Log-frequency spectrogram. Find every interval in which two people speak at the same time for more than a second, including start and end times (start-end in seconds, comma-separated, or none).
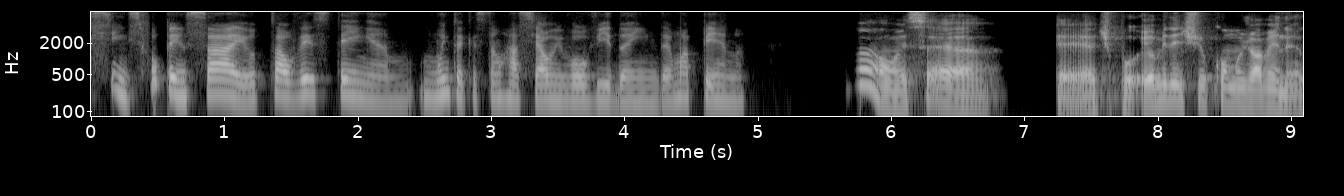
none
